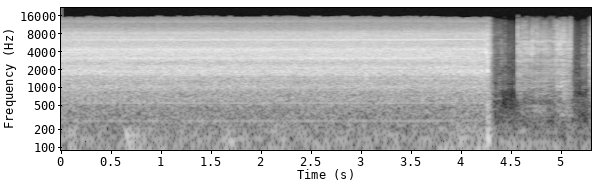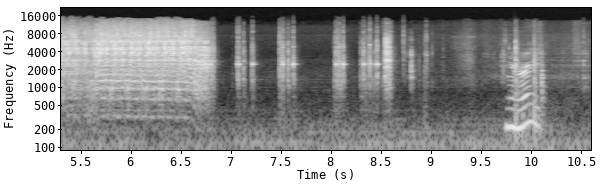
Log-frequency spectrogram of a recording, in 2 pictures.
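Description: A power drill drives small 1¼-inch screws through a window's nailing fin, a loud continuous whir first, then several short bursts of drilling and ratcheting with pauses between, near and clear.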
